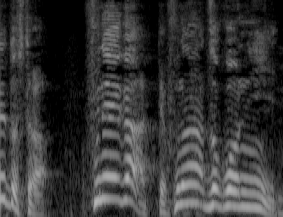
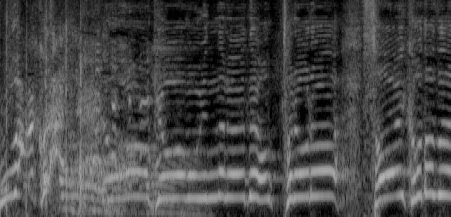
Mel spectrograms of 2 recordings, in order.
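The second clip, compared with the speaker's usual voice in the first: put-on high, excited turtle voice calling out to the kids; a cocky, cheerful cartoon turtle, much higher; hyped-up sea turtle greeting fans; 7 semitones higher than usual.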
